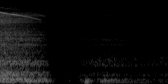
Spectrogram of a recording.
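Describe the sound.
A forceful breath blown out during a breathing exercise: one strong, breathy rush of air lasting about half a second, then a short pause and a softer, quieter breath. No talking.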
